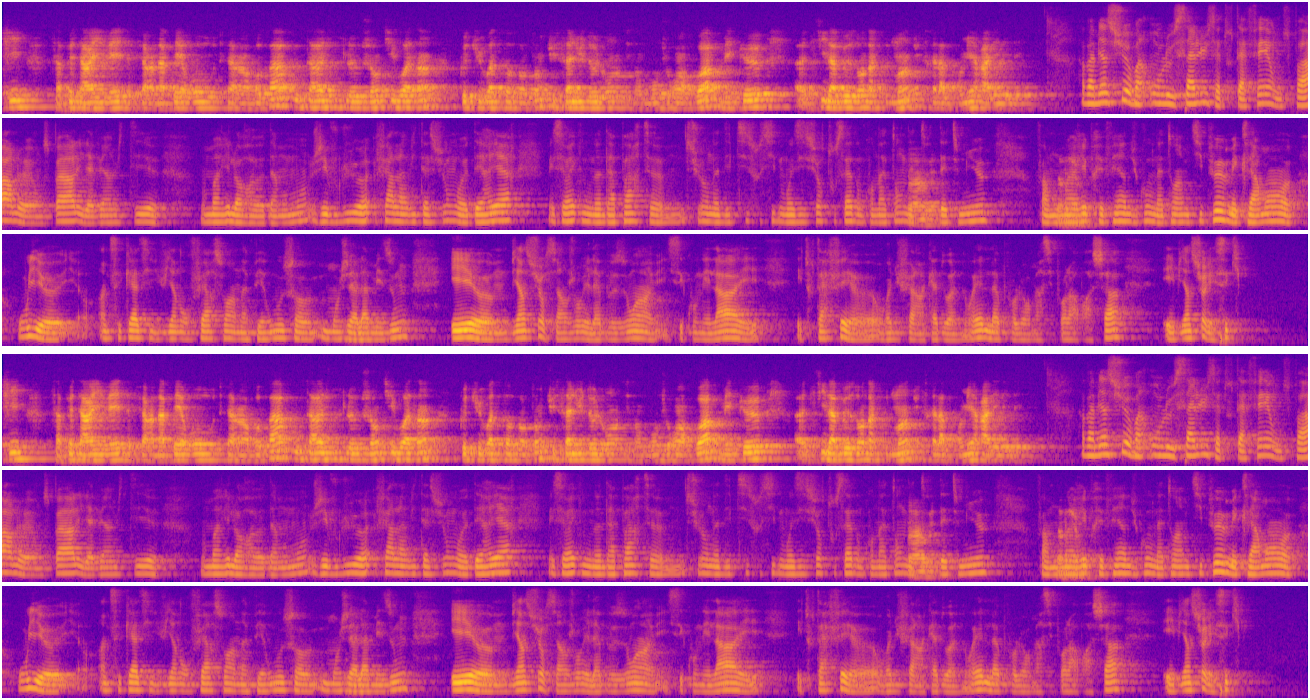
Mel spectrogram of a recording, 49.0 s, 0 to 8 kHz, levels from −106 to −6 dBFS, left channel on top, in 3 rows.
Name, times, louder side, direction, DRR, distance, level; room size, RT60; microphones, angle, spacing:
voice 1, 0.0-12.7 27.6-28.0 29.5-29.8, right 1 dB, 30° right, 2 dB, 2.3 m, -26 dB
voice 2, 13.1-42.4 42.7-48.1, left 1 dB, 10° left, 8 dB, 0.5 m, -32 dB
15.5 x 8.7 x 9.8 m, 1.1 s
head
